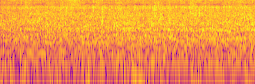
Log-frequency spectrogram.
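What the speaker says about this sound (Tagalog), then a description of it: "Napakalakas ng ulan" Heavy rain pours steadily in a dense, continuous hiss with no breaks and no voices.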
